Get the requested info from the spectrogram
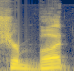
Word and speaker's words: sherbet: It says sherbet. Actually, it's pronounced sherbut. It's B-U-T in the pronunciation.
